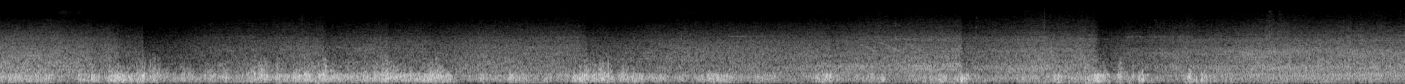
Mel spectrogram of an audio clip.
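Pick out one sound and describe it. Traffic hums in the street outdoors.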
